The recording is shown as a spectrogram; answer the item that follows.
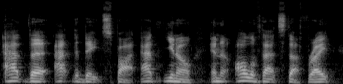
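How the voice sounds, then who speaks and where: A man's voice: mid-range voice, moderate pace, pushed and bright. A young man co-hosting a casual discussion show, earnestly feeling his way through each point. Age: young adult. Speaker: co-host of an anime reaction show. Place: small indoor room, seated before a backdrop.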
